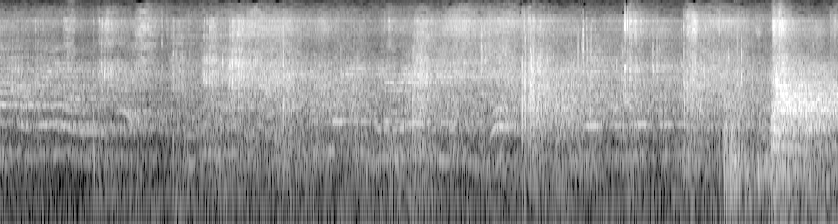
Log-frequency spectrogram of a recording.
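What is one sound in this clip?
Ice skate blades scrape and carve across the ice in an echoing hall.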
